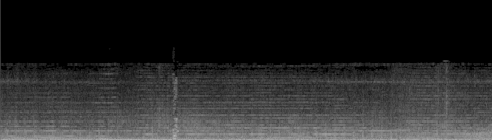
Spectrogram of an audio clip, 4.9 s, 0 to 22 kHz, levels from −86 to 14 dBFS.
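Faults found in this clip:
Brief glitch, 1.69 to 1.78 s, about 0.1 s. Damaged data in a compressed stream: corrupted bytes garble frames, and the decoder loses sync until it finds the next frame header.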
